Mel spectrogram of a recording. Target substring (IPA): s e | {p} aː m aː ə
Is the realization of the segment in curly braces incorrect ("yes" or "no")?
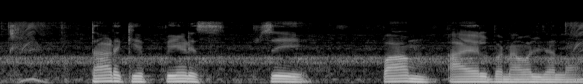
no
